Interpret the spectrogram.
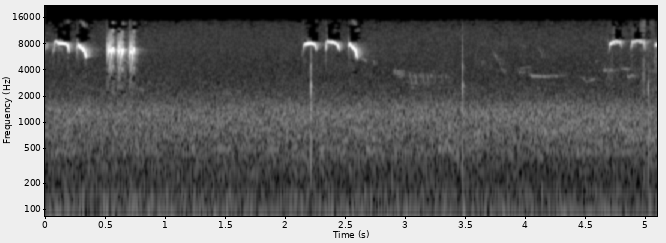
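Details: On a sunny, warm 26 March 2019, a Eurasian blue tit sings in trees at Ivybridge Cemetery: short bursts of three or four very high, thin notes about every two seconds, over soft hiss.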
